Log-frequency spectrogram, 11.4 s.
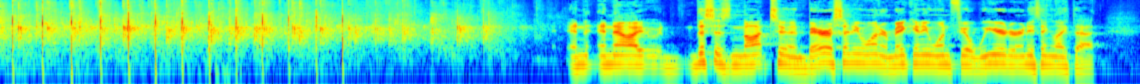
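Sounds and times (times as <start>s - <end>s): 
audience applauding: 0.0s - 5.4s
speech: 5.7s - 11.0s.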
